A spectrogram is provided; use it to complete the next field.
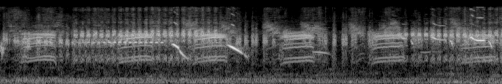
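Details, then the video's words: Trapped-sounding sirpu distress call used to attract other birds: continuous harsh, rattling buzz laced with short curved whistles and a few quick downslurred notes. "suara pikat sirpu Ribut kejepit"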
